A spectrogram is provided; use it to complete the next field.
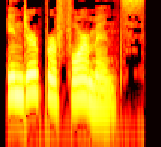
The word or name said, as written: underperformance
